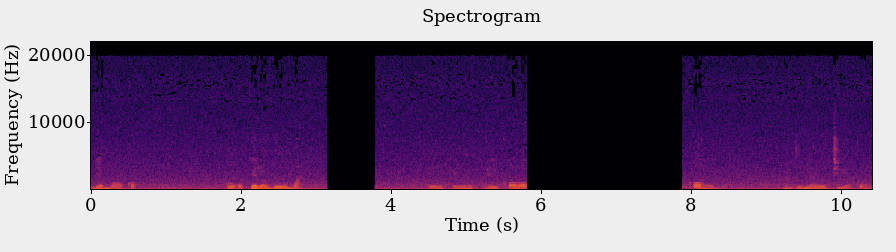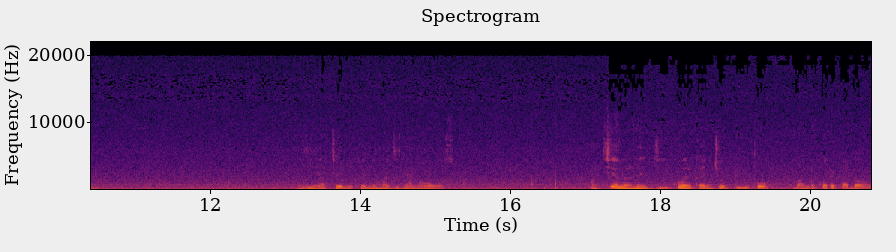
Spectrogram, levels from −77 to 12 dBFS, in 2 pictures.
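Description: A rebuffering stall at 3.15 s cuts the speech to silence for about 0.65 s, and a second, longer one at 5.81 s holds for about 2.07 s before playback picks up at 7.89 s. In both, the player drained its downloaded audio and paused until more data arrived, then resumed at the exact point it stopped. No speech is lost; the gaps simply add time, with the room noise, about 11 dB below the speech, dropping out along with everything else.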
